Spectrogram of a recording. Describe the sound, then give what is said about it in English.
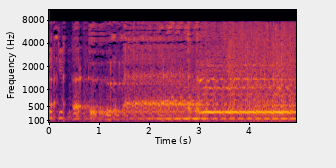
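A long, loud belch drones on for several seconds, a steady low rumbling tone, with a bit of scuffling noise at the very start. “The amazing belching submarine, folks.”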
